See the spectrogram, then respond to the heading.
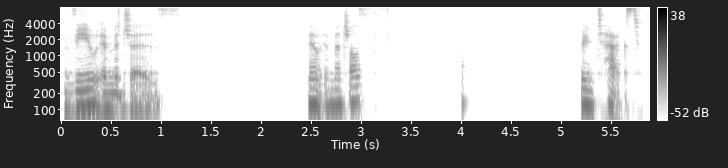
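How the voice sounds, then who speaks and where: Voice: medium pitch, steady tone, very slow. A live streamer chatting casually with viewers while playing a game, in a campy, exclamatory drag-slang manner. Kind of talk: casual live gaming commentary and chat with viewers.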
